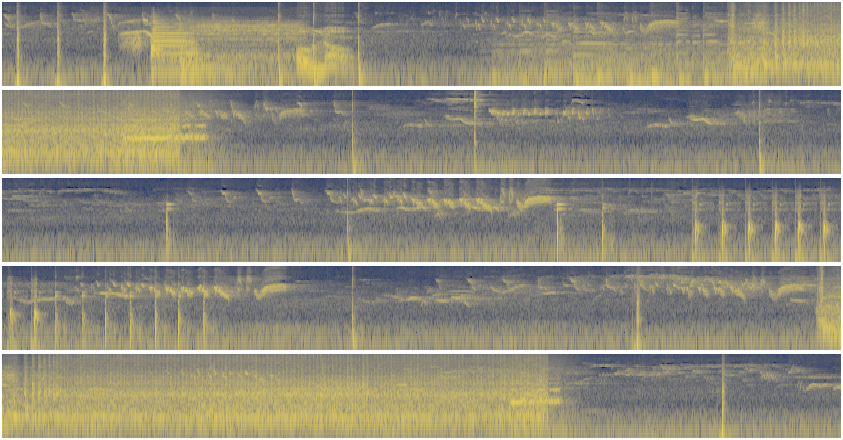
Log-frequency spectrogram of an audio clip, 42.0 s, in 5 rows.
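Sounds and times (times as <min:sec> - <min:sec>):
bird chirps: 0:00.0 - 0:33.3, 0:35.2 - 0:36.6
toy electric motor whirring: 0:07.3 - 0:10.6, 0:33.3 - 0:39.3.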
